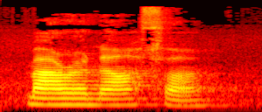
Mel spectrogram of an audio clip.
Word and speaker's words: Maranatha: Otherwise, we recommend the repetition of the prayer phrase Maranatha, said as four syllables of equal length.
